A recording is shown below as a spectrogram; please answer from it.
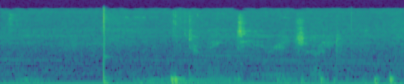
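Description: Handheld microphone handling noise as the mic is passed along: one sharp click about half a second in and a few faint low knocks, over a steady low hum.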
